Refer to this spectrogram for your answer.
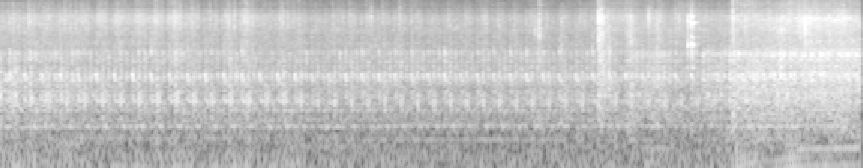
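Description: Steady, even idle at about three and a half firing pulses a second with no misses or knocks; the engine is settled and healthy after a cold start.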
